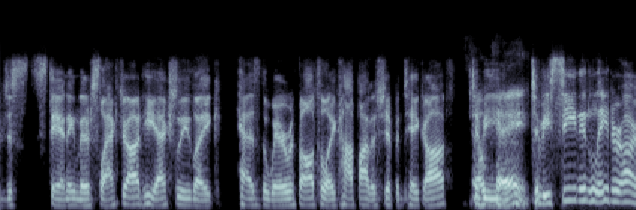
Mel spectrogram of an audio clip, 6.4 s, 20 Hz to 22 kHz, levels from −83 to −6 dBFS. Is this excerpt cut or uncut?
cut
